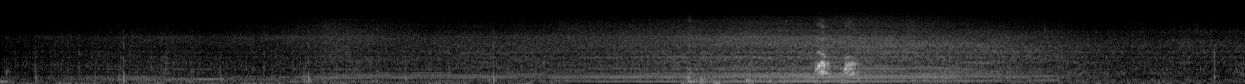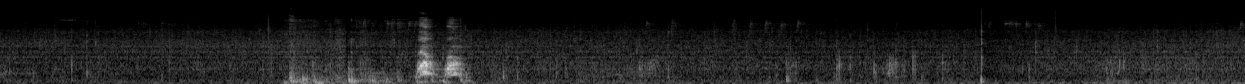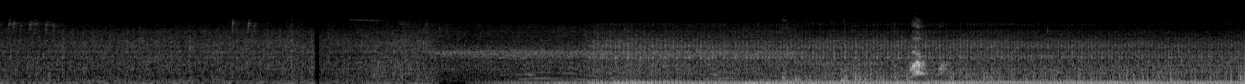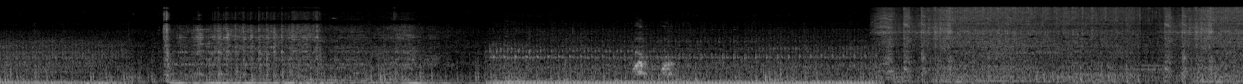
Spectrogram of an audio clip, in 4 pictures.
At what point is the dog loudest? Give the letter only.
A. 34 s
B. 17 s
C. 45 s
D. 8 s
B.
